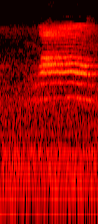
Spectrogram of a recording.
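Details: Baby kitten with a sore eye that receives daily eye drops gives a single drawn-out, high, tonal meow that starts suddenly and holds steady for nearly a second indoors.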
